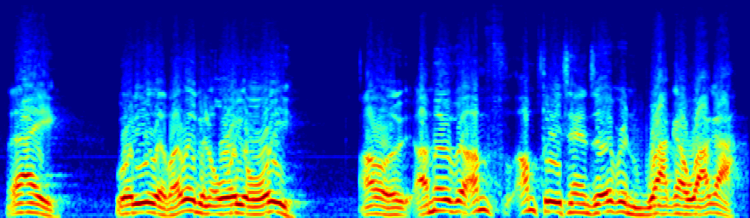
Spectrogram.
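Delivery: loud, high hammed-up Aussie accent; Australian accent. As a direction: call out like a cartoon Australian. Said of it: "I don't know how good that accent is".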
